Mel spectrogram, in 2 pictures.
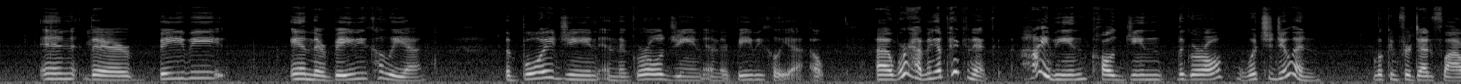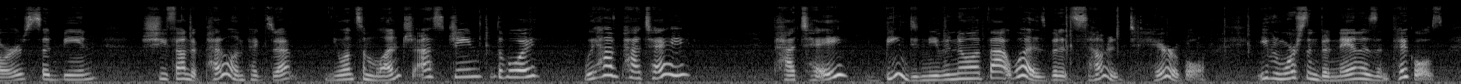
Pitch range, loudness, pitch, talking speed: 215-295 Hz, -24 LUFS, 235 Hz, 155 wpm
